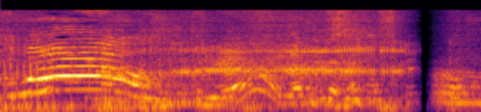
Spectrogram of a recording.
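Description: A child's high-pitched squeal that rises and falls, followed by lively mixed voices of children and adults.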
